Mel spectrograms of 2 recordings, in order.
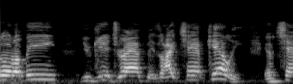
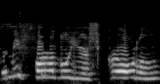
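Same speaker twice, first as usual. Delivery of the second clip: put-on high old woman character voice; 7 semitones higher than usual. Calling a young man over, in an old woman character voice. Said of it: "that's your next character voice right there".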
